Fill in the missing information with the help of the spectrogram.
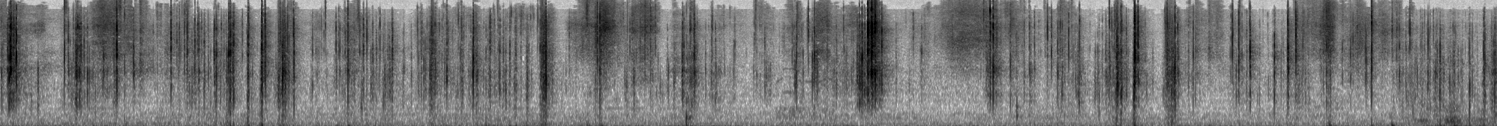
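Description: Long nails tap and scratch the body and label of a small clear plastic ibuprofen bottle full of pills with a teal cap. Quiet, crinkly scratching runs throughout, broken by sharp, bright taps with a brief papery rasp, and the pills faintly rattle inside.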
